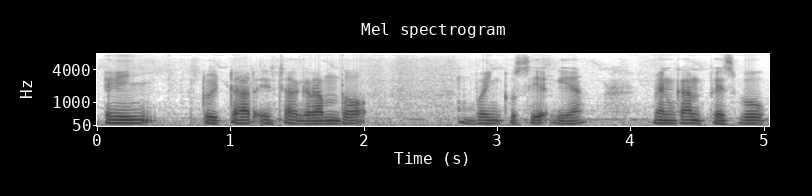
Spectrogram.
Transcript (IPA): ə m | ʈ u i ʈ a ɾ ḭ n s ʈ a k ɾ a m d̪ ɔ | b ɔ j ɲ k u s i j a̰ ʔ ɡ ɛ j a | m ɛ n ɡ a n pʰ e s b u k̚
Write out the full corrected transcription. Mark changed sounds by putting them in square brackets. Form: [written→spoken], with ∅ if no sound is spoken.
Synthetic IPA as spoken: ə [m→ɲ] | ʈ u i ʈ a ɾ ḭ n s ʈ a [k→ɡ] ɾ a m d̪ ɔ | b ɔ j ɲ k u s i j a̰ ʔ ɡ ɛ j a | m ɛ n [ɡ→k] a n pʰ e s b u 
